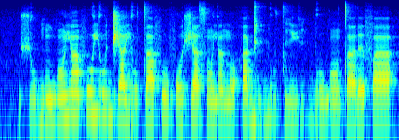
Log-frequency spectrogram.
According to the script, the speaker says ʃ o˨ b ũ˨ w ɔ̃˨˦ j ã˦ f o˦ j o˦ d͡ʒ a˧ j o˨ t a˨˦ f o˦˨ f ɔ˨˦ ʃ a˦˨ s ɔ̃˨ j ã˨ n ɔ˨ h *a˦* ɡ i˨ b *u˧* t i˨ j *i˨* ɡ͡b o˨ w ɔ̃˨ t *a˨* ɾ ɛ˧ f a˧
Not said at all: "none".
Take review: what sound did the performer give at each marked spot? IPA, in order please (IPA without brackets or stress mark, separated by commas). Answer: a˧, u˧, i˧, a˨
